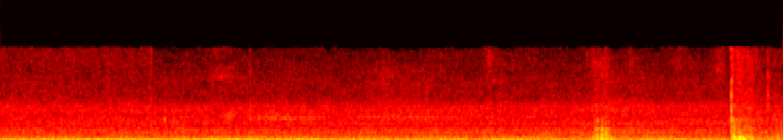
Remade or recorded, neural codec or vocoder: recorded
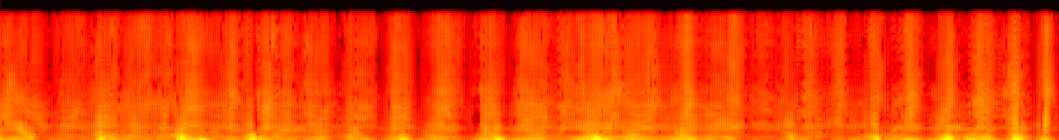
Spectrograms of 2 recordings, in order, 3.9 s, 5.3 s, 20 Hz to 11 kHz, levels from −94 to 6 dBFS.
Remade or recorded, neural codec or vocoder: remade, vocoder, BigVGAN v2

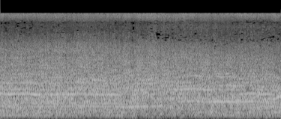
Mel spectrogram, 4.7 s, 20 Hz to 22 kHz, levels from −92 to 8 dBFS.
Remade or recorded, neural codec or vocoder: recorded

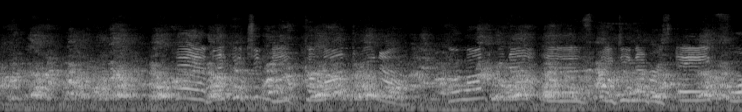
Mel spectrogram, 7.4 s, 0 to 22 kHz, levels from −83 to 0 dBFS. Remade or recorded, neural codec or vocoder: recorded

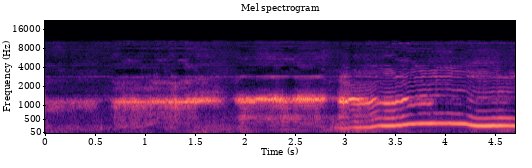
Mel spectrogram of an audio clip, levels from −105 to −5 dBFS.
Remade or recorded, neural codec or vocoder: remade, codec, SNAC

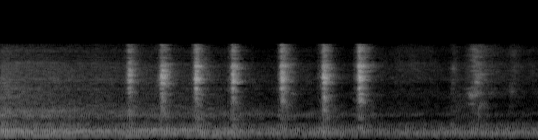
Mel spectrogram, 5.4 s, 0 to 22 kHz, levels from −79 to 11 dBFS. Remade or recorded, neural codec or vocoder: remade, vocoder, Vocos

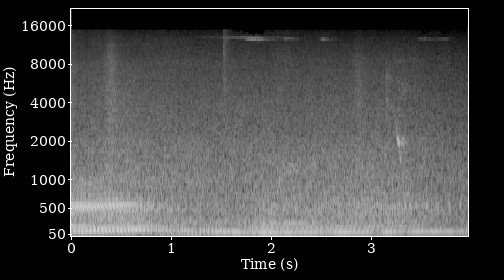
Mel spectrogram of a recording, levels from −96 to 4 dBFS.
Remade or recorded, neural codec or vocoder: recorded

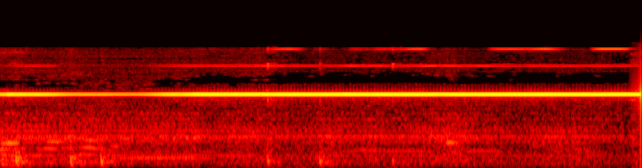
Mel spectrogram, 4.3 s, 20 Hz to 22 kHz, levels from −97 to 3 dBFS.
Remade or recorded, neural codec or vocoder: recorded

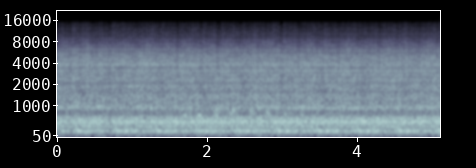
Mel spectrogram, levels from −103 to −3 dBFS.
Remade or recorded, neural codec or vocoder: recorded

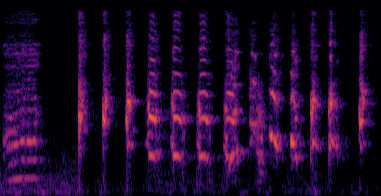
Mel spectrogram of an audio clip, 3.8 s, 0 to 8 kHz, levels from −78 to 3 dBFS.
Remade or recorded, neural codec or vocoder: remade, codec, DAC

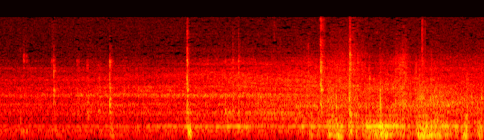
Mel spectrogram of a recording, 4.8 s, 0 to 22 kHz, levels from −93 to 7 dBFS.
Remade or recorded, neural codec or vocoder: remade, vocoder, Vocos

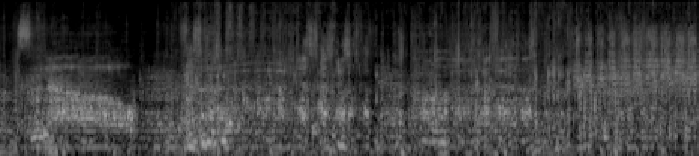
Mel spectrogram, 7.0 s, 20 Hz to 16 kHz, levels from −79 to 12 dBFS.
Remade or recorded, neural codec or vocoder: remade, vocoder, BigVGAN v2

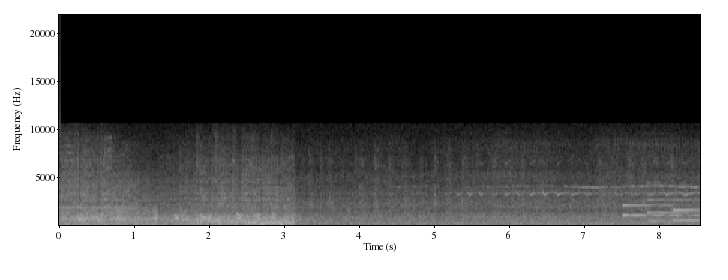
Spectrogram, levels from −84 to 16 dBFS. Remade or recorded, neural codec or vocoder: recorded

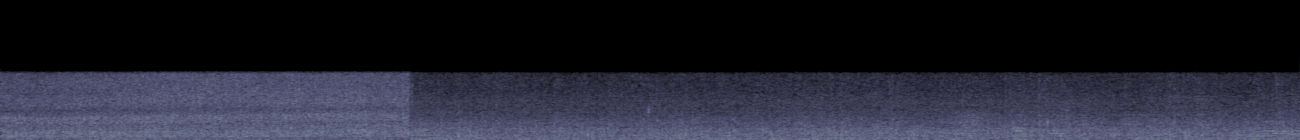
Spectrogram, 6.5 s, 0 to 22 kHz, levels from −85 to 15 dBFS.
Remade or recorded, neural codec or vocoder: recorded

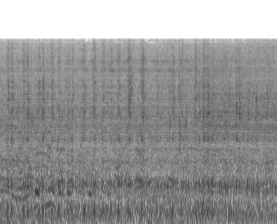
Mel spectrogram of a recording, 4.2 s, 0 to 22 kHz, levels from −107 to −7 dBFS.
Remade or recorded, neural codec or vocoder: remade, vocoder, Vocos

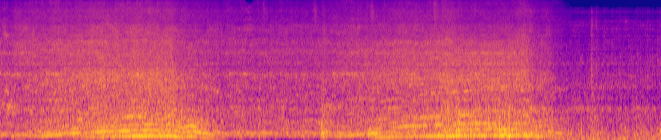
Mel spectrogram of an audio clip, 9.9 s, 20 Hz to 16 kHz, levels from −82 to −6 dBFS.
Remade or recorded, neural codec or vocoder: remade, autoencoder, DAC-VAE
